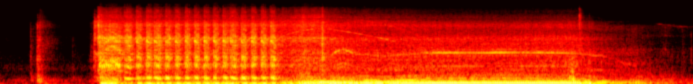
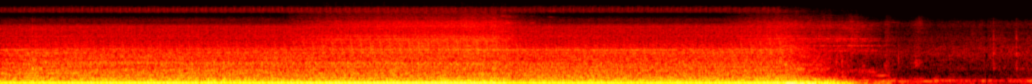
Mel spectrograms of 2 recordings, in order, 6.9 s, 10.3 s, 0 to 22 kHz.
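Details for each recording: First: BMW E36 coupe with a swapped Gen2 Toyota 1UZ-FE V8 (standard igniters, airflow meter fitted): a long crank catches into a lumpy, uneven run with sharp pops through the intake. It was worse the day before, and the ECU is to be examined. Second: BMW E36 coupe with a swapped Gen2 Toyota 1UZ-FE V8, after repairs and throttle position sensor adjustment: smooth, even low burble for about eight seconds with no ticks or stumbles, then switched off. A healthy idle.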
